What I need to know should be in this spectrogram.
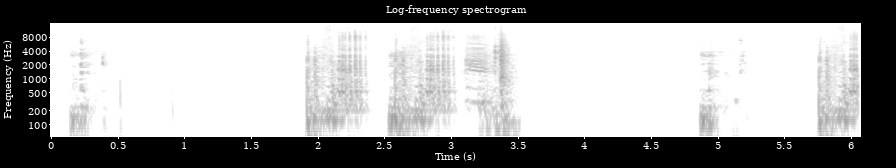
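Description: A wooden chest creaks open and then thuds shut.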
